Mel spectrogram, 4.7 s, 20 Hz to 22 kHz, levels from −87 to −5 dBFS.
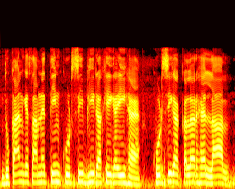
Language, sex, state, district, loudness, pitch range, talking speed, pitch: Hindi, male, Jharkhand, Garhwa, -12 LUFS, 150-170 Hz, 180 wpm, 160 Hz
